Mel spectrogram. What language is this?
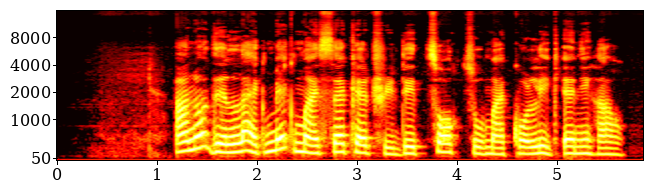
Nigerian Pidgin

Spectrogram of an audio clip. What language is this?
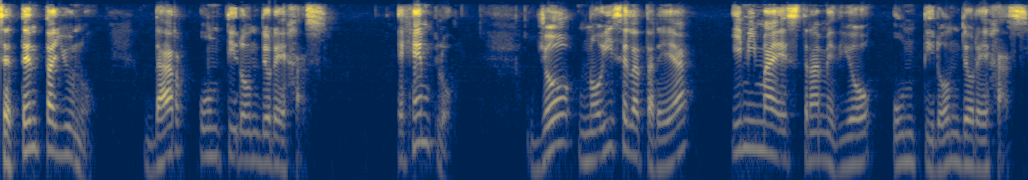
Spanish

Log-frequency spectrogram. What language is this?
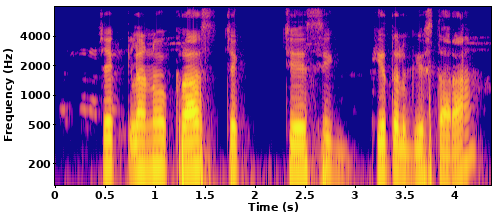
Telugu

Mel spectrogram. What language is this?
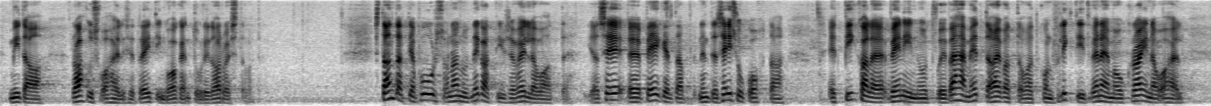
Estonian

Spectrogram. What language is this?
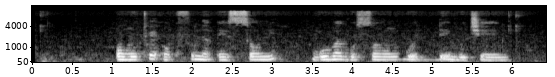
Ganda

